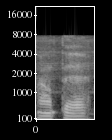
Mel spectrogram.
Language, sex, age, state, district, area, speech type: Santali, male, 45-60, Jharkhand, Bokaro, rural, spontaneous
